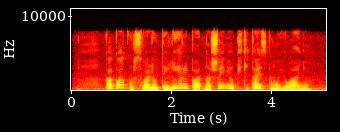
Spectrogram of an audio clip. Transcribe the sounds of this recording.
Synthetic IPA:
kakojkursvalʲut̪ɨlʲiɾɨpɐːt̪naʂɛnʲjʊkkʲit̪ajskɐmʊjuanʲʊ

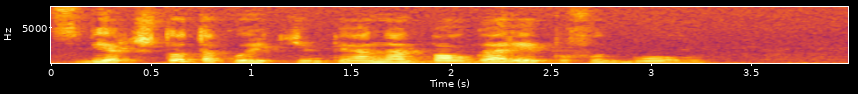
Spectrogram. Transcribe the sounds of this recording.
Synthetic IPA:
zbʲert̪ʂt̪ot̪ɐko̞jt͡ɕɪmʲpʲɪɐnat̪̚bɐlˠɡaɾʲɪɪpəfʊd̪̚bo̞lˠʊ

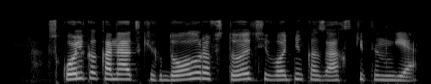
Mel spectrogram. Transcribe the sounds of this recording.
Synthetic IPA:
skolʲkəkɐnat̪skʲɪɣd̪o̞lˠːəɾəfst̪o̞ɪt̪sʲɪvodʲnʲəkɐzaxskʲɪjt̪ɨnɡʲe

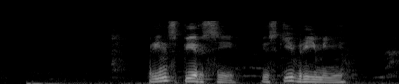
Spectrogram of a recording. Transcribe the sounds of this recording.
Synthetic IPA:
pɾʲint̪spʲersʲiɪpʲɪsʲkʲivɾʲemʲɪnʲɪ

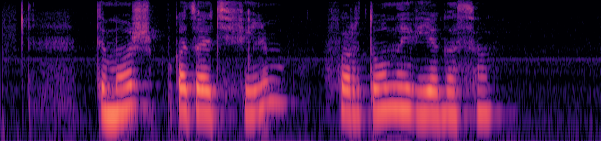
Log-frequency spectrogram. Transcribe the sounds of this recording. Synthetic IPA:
t̪ɨmoʐɨʂpə̥kazatʲfʲilʲm | fɐrt̪onɨvʲeɡəsɐ

